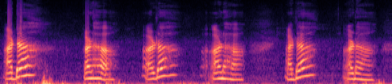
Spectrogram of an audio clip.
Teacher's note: उत्क्षिप्त, फेंक के, बहुत ज़्यादा फोर्स के साथ उच्चरित होते हैं। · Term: उत्क्षिप्त वर्ण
